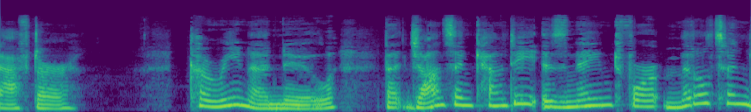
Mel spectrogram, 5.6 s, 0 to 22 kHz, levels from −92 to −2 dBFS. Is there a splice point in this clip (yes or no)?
no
